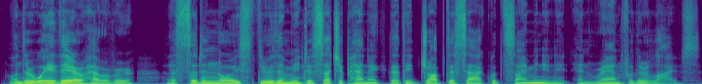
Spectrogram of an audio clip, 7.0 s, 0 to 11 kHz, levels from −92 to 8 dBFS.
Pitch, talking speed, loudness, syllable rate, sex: 115 Hz, 240 wpm, -18 LUFS, 5.9 syllables/s, male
